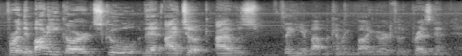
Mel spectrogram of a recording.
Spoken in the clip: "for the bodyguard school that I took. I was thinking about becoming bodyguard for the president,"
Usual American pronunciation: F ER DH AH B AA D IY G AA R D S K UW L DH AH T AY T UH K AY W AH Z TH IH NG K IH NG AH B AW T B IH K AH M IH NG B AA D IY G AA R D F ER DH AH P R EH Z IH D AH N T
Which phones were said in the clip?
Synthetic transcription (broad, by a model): F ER DH AH B AA D IY G AA R D S K UW L DH AH T AY T UH K AY W AH Z TH IH NG K IH NG AH B AW T B IH K AH M IH NG B AA D IY G AA R D F ER DH AH P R EH Z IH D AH N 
